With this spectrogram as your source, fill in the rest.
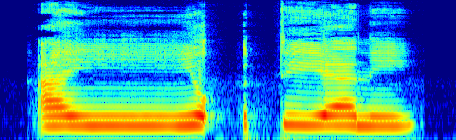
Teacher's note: کلمت یؤتینی میں واو پہ حمزہ ہے تو ہمیں حمزہ کو ظاہر کرنا ہے اور اس پہ جزم ہے تو ہم جزم کو بھی ظاہر کریں گے اور حمزہ کی ادائیگی حلق کے نیچے والے حصے سے ہے. آخری میں نون کے نیچے زیر ہے تو ہم حرف النون کو صرف زیر سے پڑھیں گے. · کلمت یؤتینی یا حروف الادغام بغنہ میں سے ہے تو ہم یہ حکم کو غنہ اور تشدید کے ساتھ ادا کریں گے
